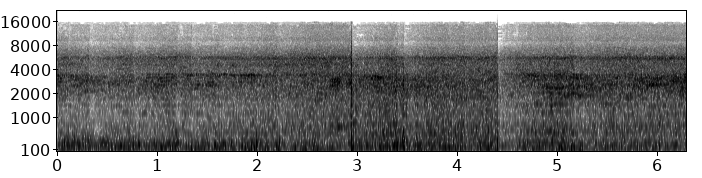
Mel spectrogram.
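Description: Aerial firework shells bursting at a distance: a sharp bang about three seconds in, then a few more, over a steady low rumble.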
